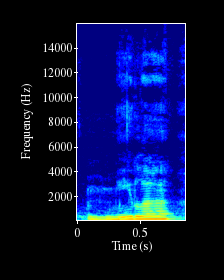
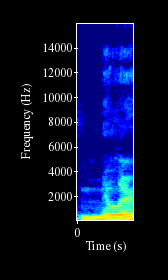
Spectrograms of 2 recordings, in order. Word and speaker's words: Miller: Hey y'all, it's your girl Miller, pronounced like Miller. A lot of people think my name is pronounced Mila, but it's Miller, like Miller Lite, like the beer.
